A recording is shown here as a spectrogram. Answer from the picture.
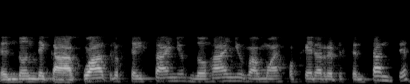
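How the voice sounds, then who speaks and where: The speaker has a Chilean accent. The pace is moderate. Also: man. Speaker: lecturer, journalist and communication researcher. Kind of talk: lecture. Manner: hesitant fillers (eh, em).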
